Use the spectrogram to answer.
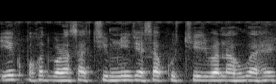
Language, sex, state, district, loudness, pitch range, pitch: Hindi, male, Chhattisgarh, Bastar, -16 LUFS, 185-200 Hz, 190 Hz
